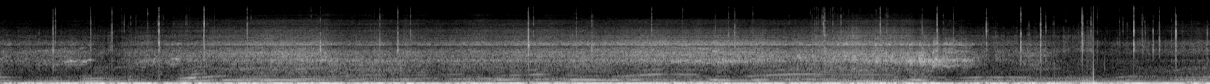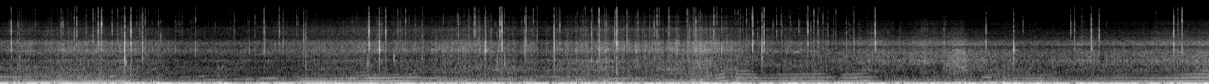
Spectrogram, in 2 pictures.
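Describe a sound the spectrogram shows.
A car engine revs hard, rising and falling.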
